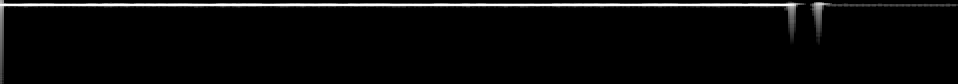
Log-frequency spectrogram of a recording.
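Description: A steady, very high-pitched pure tone, faint or inaudible to many listeners, holds for three seconds and stops: a high-pitch hearing test tone.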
